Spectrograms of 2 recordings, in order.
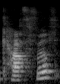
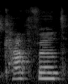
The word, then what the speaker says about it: Cathbad: As an example, the name Cathford is spelt with a B in the middle, Cathbad. But that B becomes a V, so it's Cathford.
